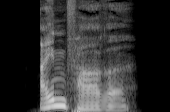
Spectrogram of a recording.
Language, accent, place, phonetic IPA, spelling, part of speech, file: German, Germany, Berlin, [ˈaɪ̯nˌfaːʁə], einfahre, verb, De-einfahre.ogg
- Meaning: inflection of einfahren: 1. first-person singular dependent present 2. first/third-person singular dependent subjunctive I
